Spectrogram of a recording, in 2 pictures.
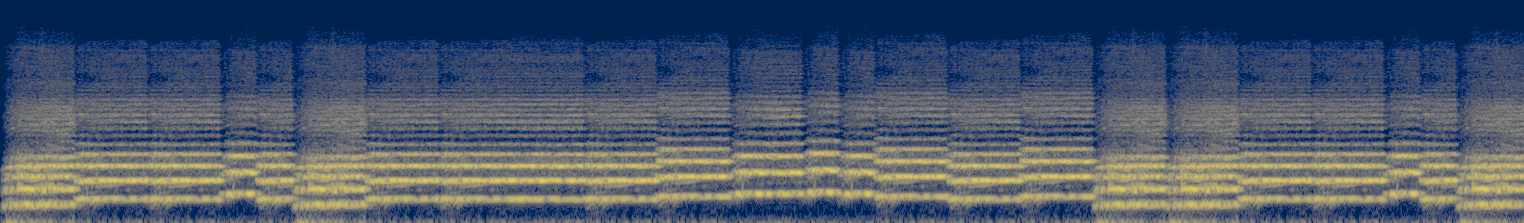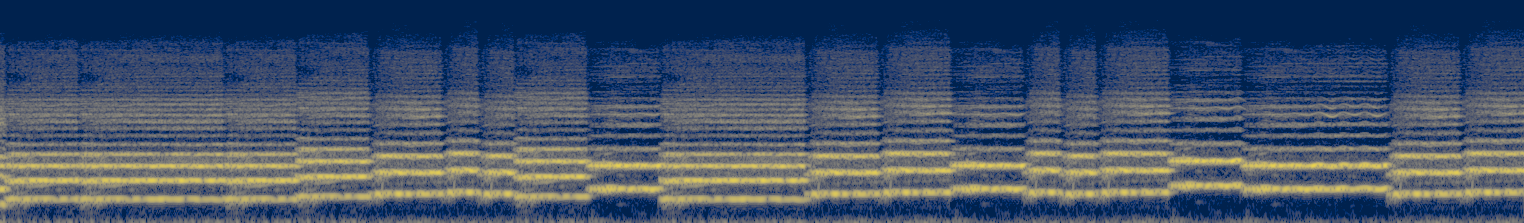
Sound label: soprano; Il est né, le divin enfant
